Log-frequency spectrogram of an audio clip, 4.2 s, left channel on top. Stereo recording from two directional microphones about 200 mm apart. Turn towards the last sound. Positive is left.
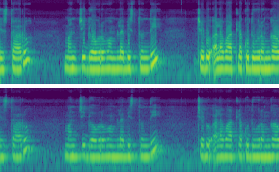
turn(degrees=35)  # may be behind; listen again after turning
